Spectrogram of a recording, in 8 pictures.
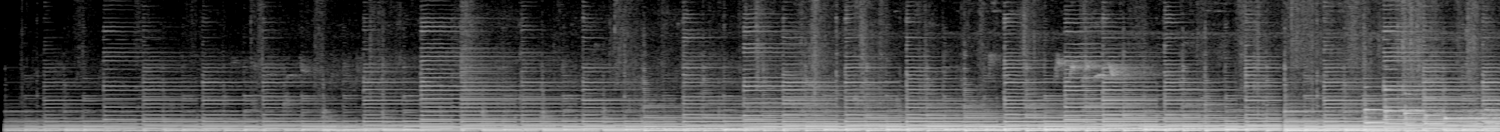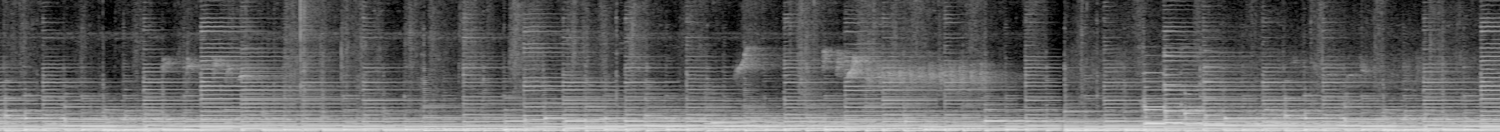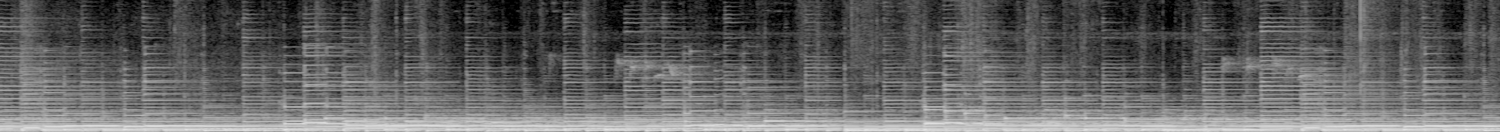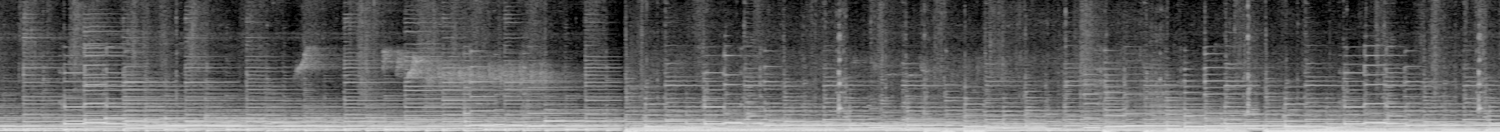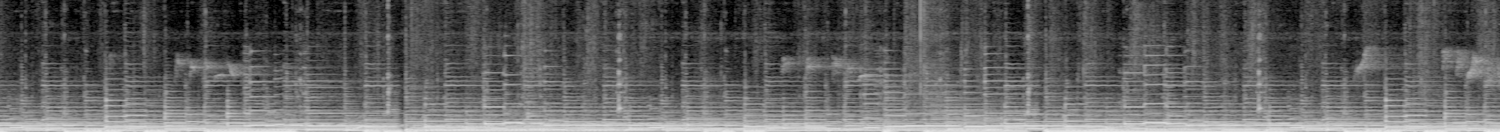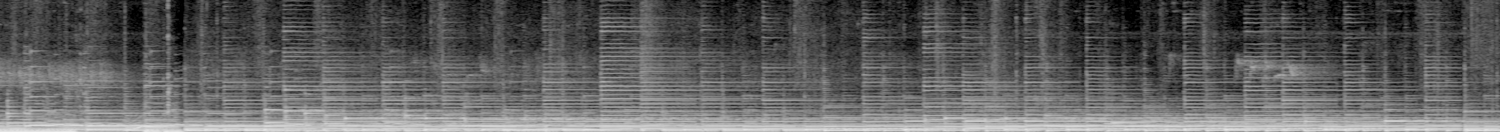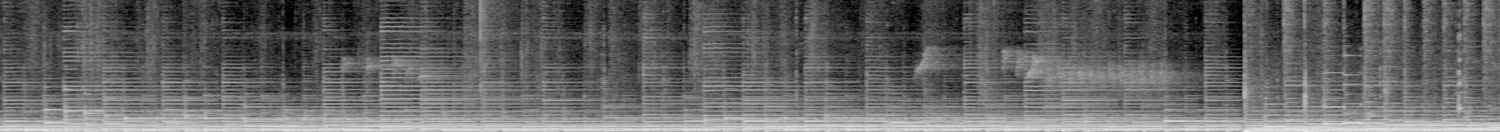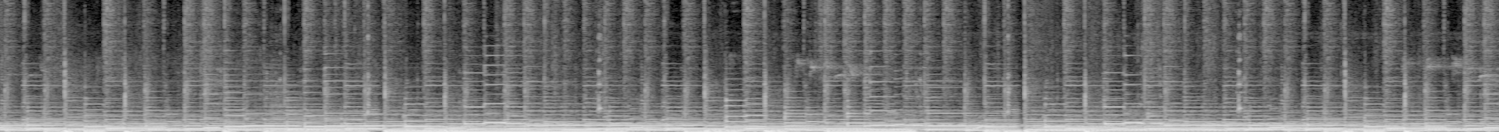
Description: Soundtrack, Acoustic, Emotive, Morning, Guitars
